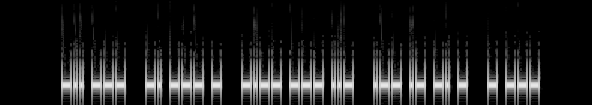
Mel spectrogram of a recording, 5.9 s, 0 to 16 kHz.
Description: Morse code, heard as a keyed tone, about 40 wpm, 700 Hz. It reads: DO NOT YOU WANT TO
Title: Sets of 5 Words Encore2 40wpm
